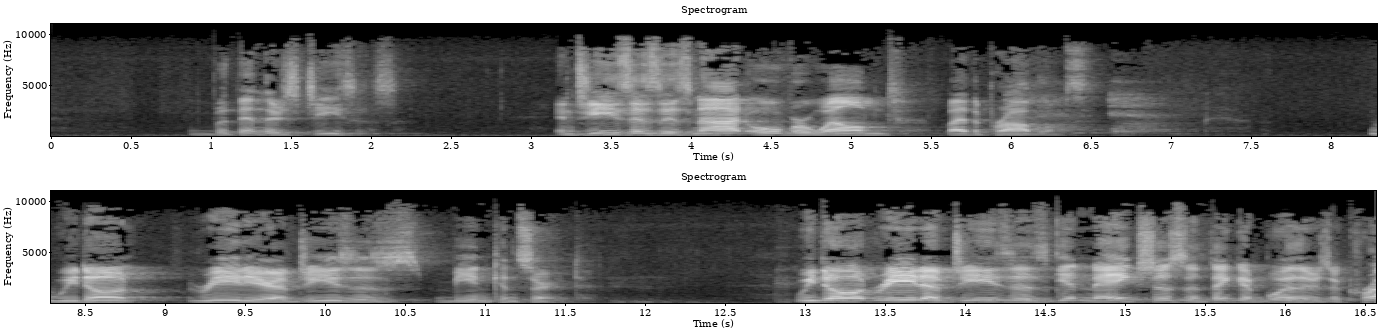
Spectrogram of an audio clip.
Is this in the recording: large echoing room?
yes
